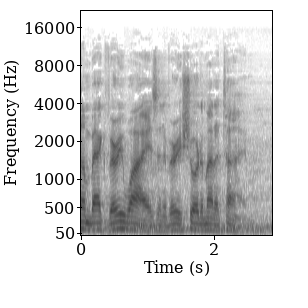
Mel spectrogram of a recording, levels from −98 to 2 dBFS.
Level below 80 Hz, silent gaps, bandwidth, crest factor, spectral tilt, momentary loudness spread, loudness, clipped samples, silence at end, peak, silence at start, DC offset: -58 dBFS; none; 15.5 kHz; 18 dB; -5 dB/octave; 8 LU; -29 LUFS; under 0.1%; 0 s; -12 dBFS; 0 s; under 0.1%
